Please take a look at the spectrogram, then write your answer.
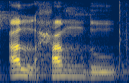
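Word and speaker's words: الحمد: আলহামদু আল হামদু হামজা লাম জবর আল হা মিম জবর হাম আলহাম দাল পেশ দু আলহামদু হা বর্ণটা চিকন উচ্চারিত হবে হাফ কঠ কন্ঠ মাঝখান থেকে উচ্চারিত হবে আলহামদু আলহামদু আলহামদু লিল্লাহি লিল্লাহ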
